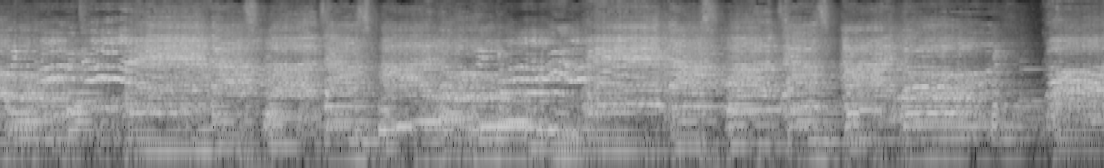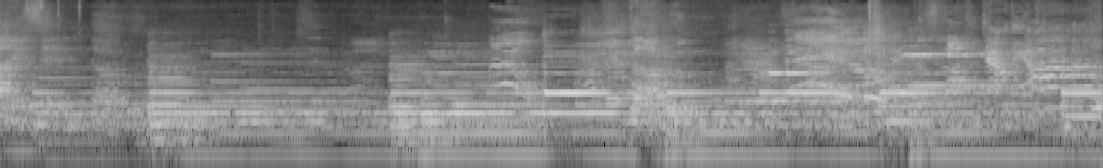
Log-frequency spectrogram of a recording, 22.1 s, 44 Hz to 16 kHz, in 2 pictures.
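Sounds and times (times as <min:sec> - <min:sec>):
gospel choir singing: 0:00.0 - 0:13.4, 0:14.0 - 0:22.0.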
